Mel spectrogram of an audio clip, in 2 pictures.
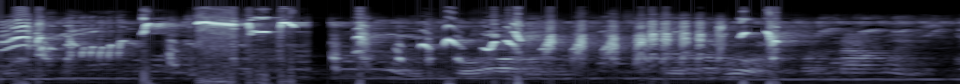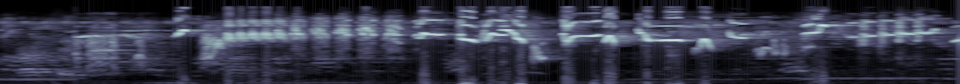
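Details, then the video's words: Oriental magpie-robin fighting song, used to raise breeding drive in birds tired before a contest; loud rapid whistles and rasping chatter, a brief quieter buzzy stretch, then renewed dense whistling over a faint hum. "TES MENTAL KACER TARUNG NGOBRA"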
